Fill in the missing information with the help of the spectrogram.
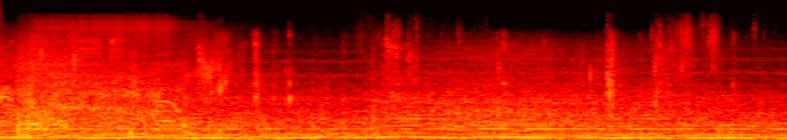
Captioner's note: squelching continues; thunder rumbling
